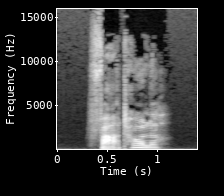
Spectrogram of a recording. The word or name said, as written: fartholder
